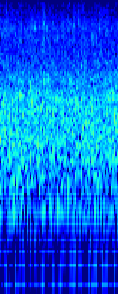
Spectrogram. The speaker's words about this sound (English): The Fountain of Reincarnation was a beautiful stone fountain, the large pool of water at the base, and two smaller tiers on top, with water gently trickling down.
